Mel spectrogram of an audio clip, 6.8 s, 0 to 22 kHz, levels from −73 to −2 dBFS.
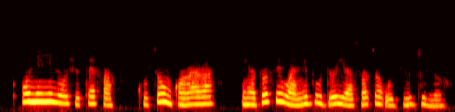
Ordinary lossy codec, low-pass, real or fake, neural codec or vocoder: AAC, 32 kbps; 5.4 kHz; fake; codec, 16 kHz, 4 kbps, FreqCodec, smaller model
